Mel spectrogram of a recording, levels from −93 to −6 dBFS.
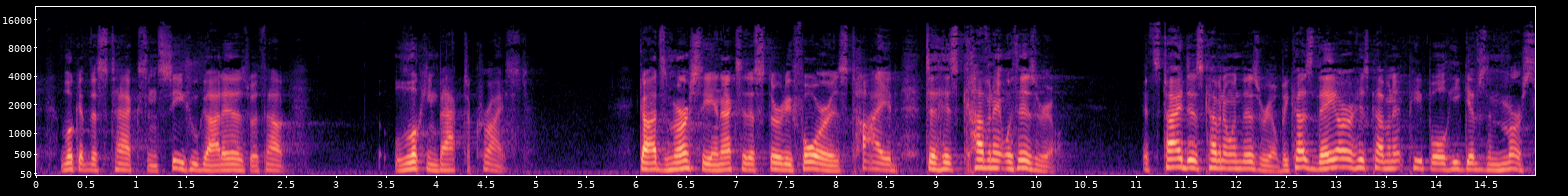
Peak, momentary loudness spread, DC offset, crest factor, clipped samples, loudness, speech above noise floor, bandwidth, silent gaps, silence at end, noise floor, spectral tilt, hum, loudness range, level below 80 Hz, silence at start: -6 dBFS; 12 LU; under 0.1%; 20 dB; under 0.1%; -26 LUFS; 38 dB; 14 kHz; none; 0 s; -63 dBFS; -7 dB/octave; none; 6 LU; -62 dBFS; 0.25 s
